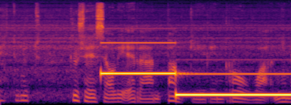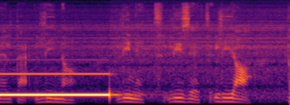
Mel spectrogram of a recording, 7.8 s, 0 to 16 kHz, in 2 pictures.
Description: Two-tone page, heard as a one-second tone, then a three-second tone, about 1120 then 370 Hz, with speech in Finnish.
